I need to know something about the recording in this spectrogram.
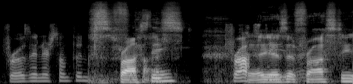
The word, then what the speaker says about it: Froste: Frosty? Frost. Frosty. Is it Frosty? Is that how you Yeah.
